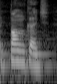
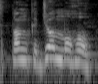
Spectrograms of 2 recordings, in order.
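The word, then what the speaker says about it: ਪੰਕ ਜੁ ਮੋਹ: Punk means a swamp, or in also some people say pankaj, as one word put together with the punk and the jajja. But we pronounce it as punk jo moho.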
